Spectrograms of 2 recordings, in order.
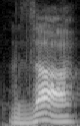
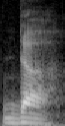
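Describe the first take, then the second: First: It starts with a soft th sound. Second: It starts with a hard d sound. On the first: The speaker calls it right. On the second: The speaker calls it wrong.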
